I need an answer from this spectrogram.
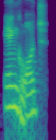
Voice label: "engorge", Indian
